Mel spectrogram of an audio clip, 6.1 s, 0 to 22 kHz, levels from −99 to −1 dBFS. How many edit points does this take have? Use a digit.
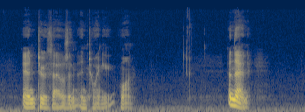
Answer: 0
